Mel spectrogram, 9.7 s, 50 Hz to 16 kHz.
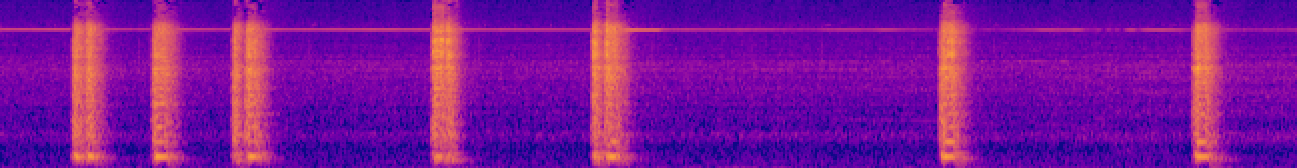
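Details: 3D printer Z-axis motors: one side moves with loud, sharp irregular clunks as the stepper skips, the other stops after 3/16 inch; binding was traced to the bed not being level on all four corners.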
